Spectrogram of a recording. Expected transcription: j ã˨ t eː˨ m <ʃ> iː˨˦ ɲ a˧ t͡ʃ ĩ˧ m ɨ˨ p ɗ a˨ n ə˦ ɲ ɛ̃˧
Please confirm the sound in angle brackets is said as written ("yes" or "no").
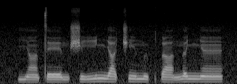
yes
